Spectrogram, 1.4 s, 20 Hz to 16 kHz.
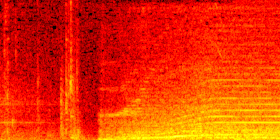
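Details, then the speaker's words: Freshly built AWD Honda Civic Si (EM1), aiming for 1000 hp, JBR short block, at key-on before first start: loud steady electric whir with a slight rising tone; high-output fuel pump priming normally. "Oh man, that fuel pump scares me. Scared me, I should say. Forgot how loud it was."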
